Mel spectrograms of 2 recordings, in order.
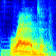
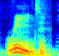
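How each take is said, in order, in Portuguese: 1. A vogal é um som curto e aberto de 'eh'. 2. A vogal é um som longo de 'ee'. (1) "fica com um som de E aberto no past simple e no past participle" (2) "que também tem o som de I"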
